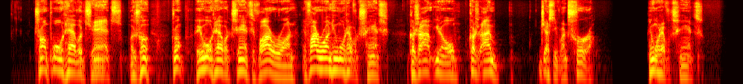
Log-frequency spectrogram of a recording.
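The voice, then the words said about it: Poor imitation of another person's voice. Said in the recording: “that's a bad impersonation”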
